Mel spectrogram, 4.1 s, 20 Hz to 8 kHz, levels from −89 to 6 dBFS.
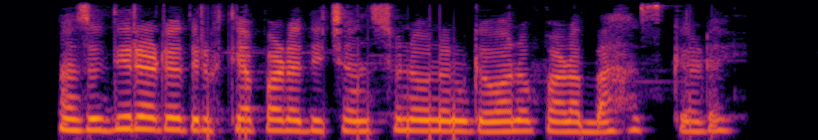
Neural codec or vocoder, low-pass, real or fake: none; 7.2 kHz; real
